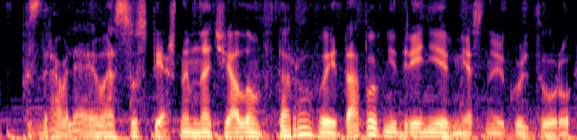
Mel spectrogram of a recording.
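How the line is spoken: Plain. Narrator (Russian): сказал чиновник Анамна

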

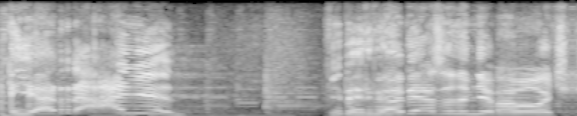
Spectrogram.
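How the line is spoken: Shouting. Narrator (Russian): кричал Джомфри

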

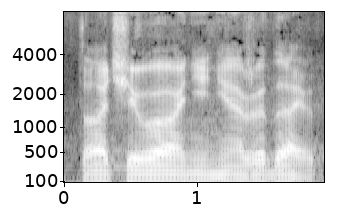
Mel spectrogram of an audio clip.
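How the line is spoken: Grim sergeant. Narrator (Russian): мрачно произнес третий сержант

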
